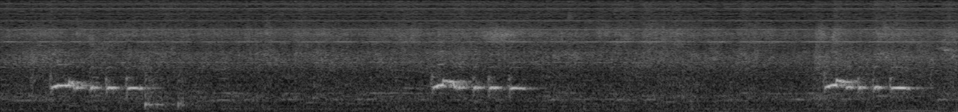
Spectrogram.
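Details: Bird calling in a loud, clear, repeated cooing phrase: a stuttering run of five or six short low hooting notes, given three times at roughly four-second intervals, over faint background hiss.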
